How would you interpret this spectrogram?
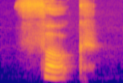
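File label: "fuck", British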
